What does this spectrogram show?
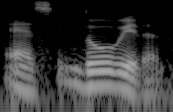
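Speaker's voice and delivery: usual speaking voice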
